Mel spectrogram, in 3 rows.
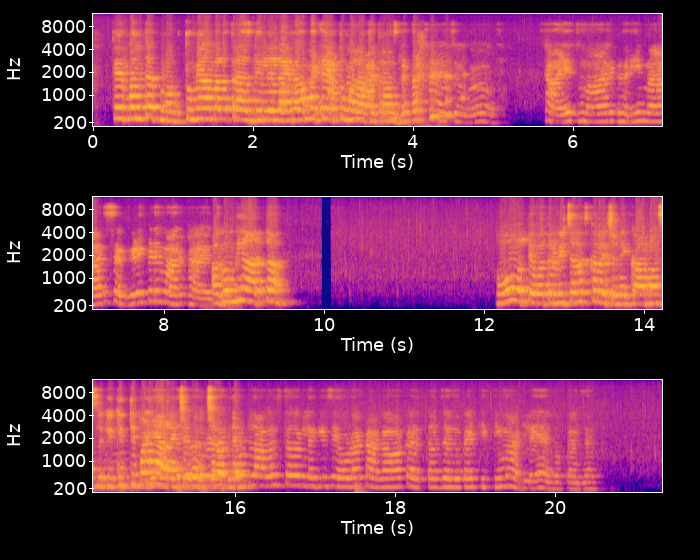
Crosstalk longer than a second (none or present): present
